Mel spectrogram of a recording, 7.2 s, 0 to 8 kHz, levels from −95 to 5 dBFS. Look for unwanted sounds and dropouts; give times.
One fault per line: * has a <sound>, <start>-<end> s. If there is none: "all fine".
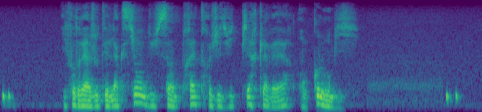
all fine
